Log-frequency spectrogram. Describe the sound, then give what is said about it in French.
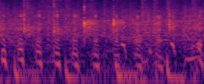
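A steady burst of audience applause, dense and fairly loud throughout the two seconds, with voices talking and calling out over the clapping. “On va applaudir quand même”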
